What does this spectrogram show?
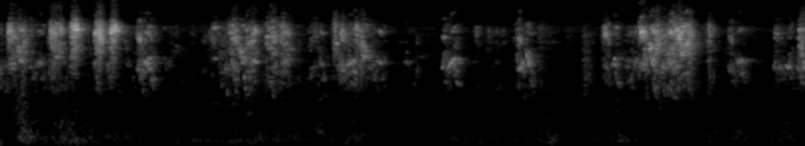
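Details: Singing bird giving clusters of sharp, high twittering notes separated by brief gaps, with an uneven, stop-start rhythm throughout.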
